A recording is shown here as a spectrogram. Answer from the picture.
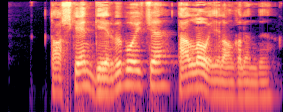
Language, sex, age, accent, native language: Uzbek, male, 35+, Jizzax, Uzbek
